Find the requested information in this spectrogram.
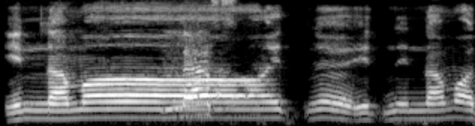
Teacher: innama tu mad jaiz munfasil kena panjangkan tidak kurang empat atau lima harakat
